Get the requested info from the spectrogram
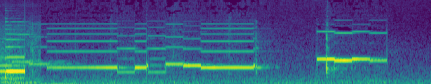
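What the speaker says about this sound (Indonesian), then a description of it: "mencoba mencari petunjuk di kamar Marni, tiba-tiba ia mendengar suara dering telepon." Telephone ringing with an electronic tone, two bursts of warbling multi-tone melody separated by a short pause, fairly clear and alone in a quiet room at night.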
